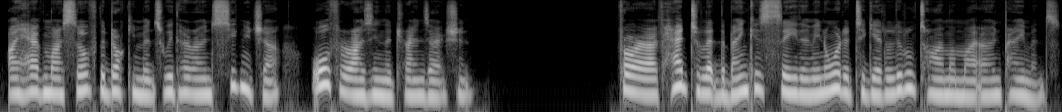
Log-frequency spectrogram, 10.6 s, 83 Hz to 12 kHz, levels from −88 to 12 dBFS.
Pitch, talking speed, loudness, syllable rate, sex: 190 Hz, 185 wpm, -17 LUFS, 5.5 syllables/s, female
